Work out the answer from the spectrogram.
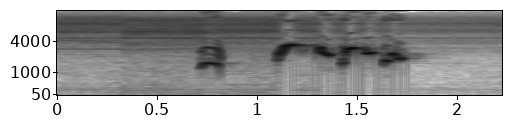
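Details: Red-whiskered bulbul in morning song training, competitive fighting-style singing: a short, bright phrase of clear whistled notes, a lone note then a rapid, rolling, slurred run of four to five loud, rising-and-falling whistles, steady faint background hiss.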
